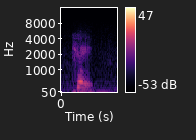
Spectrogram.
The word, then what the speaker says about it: cape: it's c a p Cape it has a final e the vowel a comes before it the final e gives a the long sound what is this it's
